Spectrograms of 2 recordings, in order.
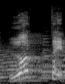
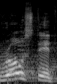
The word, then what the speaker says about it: roasted: แล้ว การ ย่าง ล่ะ รส ติด ไม่ ใช่ ไง รส ติด คุณ ต้อง ออก เสียง ว่า roasted ครับ เพราะ รส ติด เป็น ภาษา ไทย แล้ว roasted คือ เมื่อ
